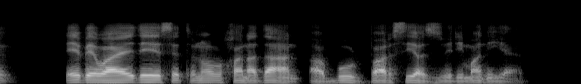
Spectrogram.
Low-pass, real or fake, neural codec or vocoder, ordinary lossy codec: 7.2 kHz; fake; codec, 16 kHz, about 1 kbps, DyCAST, with the encoder's durations; MP3, 48 kbps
